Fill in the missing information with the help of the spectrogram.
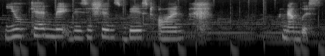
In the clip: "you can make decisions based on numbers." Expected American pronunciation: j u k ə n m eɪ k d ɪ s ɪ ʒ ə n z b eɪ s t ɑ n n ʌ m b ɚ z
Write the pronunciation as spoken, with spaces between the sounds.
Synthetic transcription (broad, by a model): j u k ə n m eɪ k d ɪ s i ʃ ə n s b eɪ s t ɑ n n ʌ m b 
